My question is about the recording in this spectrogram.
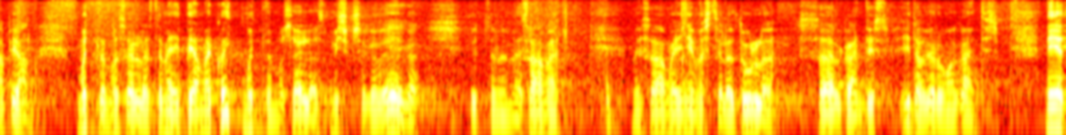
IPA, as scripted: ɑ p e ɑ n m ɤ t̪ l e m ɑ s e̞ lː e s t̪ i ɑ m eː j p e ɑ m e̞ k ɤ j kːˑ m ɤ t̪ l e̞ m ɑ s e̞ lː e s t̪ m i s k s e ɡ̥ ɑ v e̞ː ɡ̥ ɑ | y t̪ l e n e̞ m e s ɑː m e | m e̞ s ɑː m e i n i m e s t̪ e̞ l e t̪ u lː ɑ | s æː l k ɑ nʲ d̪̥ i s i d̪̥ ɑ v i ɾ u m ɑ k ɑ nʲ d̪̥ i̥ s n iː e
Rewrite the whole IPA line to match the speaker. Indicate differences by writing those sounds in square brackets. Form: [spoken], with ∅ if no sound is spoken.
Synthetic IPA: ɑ p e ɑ n m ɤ t̪ l e m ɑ s e̞ lː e s t̪ [j] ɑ m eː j p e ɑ m e̞ k ɤ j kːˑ m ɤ t̪ l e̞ m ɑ s e̞ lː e s t̪ m i s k s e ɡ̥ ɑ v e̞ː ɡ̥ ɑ | y t̪ l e [m] e̞ m e s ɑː m e | m e̞ s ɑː m e i n i m e s t̪ e̞ l e t̪ u lː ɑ | s æː l k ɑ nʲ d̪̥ i s i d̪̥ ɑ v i ɾ u m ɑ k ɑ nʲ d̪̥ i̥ s n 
